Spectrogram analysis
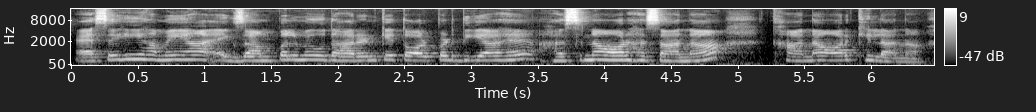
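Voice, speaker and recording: A woman's voice: on the high side, unhurried, reverberant. A woman teaching a primary school language lesson to children, patient and careful, going through words one at a time. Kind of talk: slow explained lesson for children.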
